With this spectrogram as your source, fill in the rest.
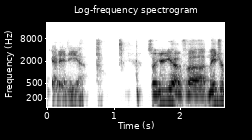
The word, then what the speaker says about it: Heredia: Someone just mentioned that the H at the beginning of all the words in Spain is silent, so it's Arro and Heredia.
